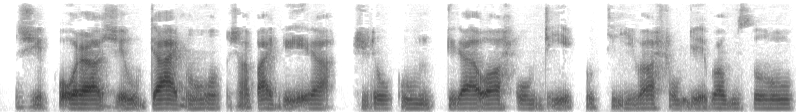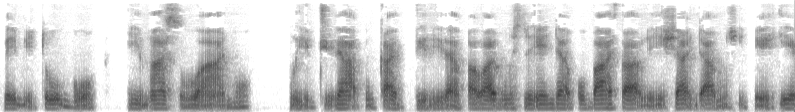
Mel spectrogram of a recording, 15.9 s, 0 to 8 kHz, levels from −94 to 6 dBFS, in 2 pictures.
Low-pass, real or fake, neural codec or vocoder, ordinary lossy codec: 7.2 kHz; fake; autoencoder, 22.05 kHz, a latent of 192 numbers a frame, VITS, trained on one speaker; MP3, 32 kbps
